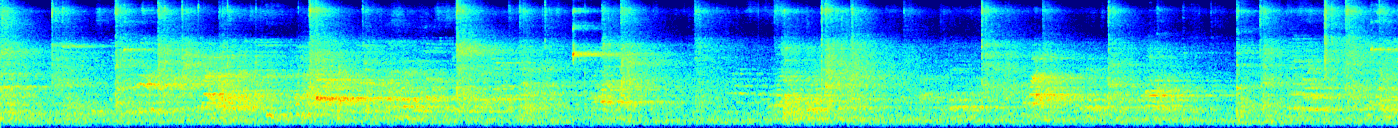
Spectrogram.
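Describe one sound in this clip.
Shoes squeak on a wooden court.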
